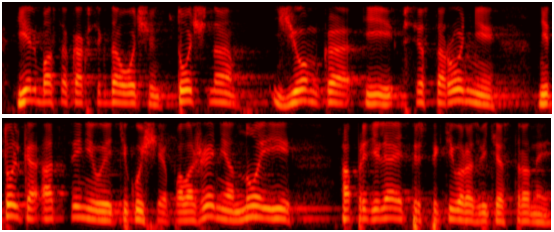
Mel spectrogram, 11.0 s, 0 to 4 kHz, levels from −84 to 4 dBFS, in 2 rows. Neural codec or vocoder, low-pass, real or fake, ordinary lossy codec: none; 3.6 kHz; real; none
